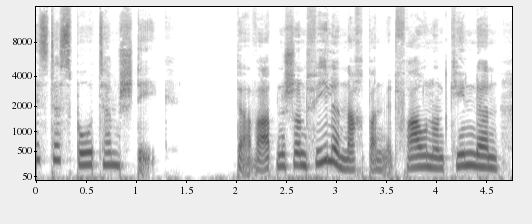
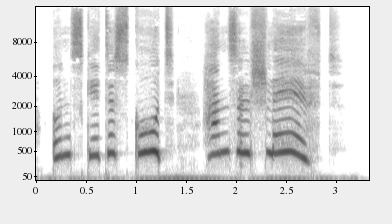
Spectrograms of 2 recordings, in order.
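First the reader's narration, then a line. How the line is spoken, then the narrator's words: Child calling out. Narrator (German): das Kind winkt und ruft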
